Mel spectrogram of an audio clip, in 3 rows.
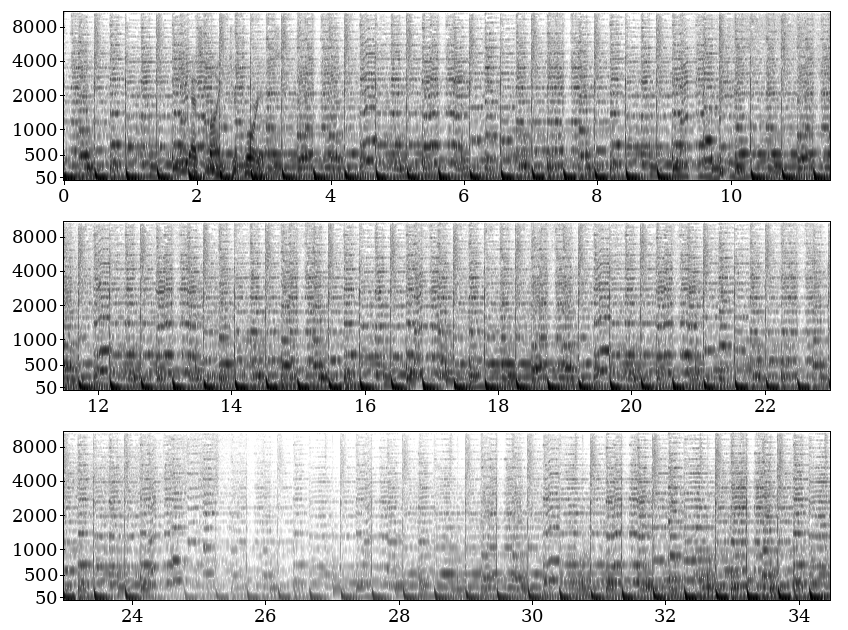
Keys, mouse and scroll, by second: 0.0 ctrl+z, 0.2-9.7 drag, 10.9-14.4 drag, 14.4 ctrl+z, 16.4-29.1 drag, 29.1 scroll down 1, 30.2-31.9 drag, 31.9 scroll down 1.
